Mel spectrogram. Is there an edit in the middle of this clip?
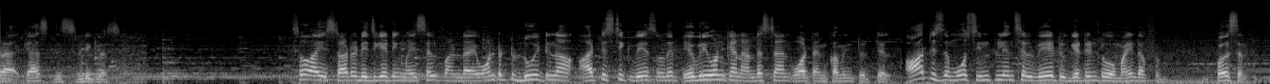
no; 0 cuts

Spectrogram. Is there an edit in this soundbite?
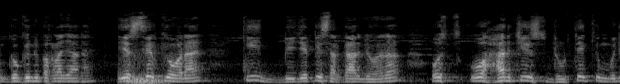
yes; 1 cut; at 1.2 s

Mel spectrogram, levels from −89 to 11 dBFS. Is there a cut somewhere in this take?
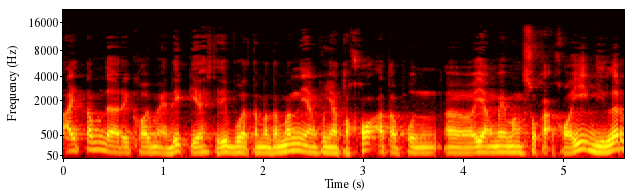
no; 0 cuts

